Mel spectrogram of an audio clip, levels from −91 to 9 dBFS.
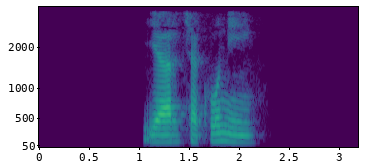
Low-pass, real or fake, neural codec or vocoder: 3.6 kHz; real; none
